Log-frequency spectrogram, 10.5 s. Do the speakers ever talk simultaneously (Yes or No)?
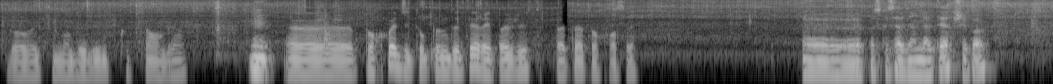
No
